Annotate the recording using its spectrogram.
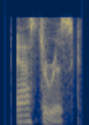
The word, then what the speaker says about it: asterisk: Asterisk. – You are correct. In one single try, you got it right.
